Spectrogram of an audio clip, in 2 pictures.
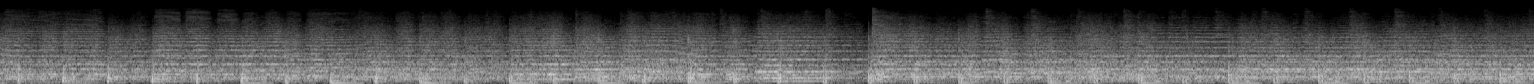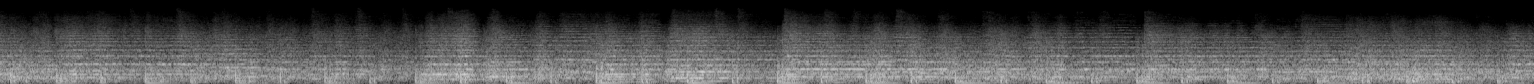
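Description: Military marching band playing a march: sousaphones, trombones and trumpets carry the tune over a steady drum beat.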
